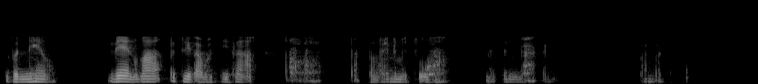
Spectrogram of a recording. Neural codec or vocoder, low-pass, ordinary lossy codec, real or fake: autoencoder, 22.05 kHz, a latent of 192 numbers a frame, VITS, trained on one speaker; 3.6 kHz; none; fake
